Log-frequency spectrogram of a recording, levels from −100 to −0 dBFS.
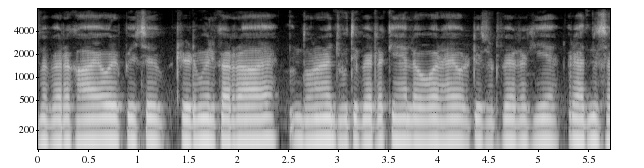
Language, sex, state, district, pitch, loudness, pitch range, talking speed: Hindi, male, Uttar Pradesh, Deoria, 140 Hz, -20 LUFS, 135-140 Hz, 260 wpm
